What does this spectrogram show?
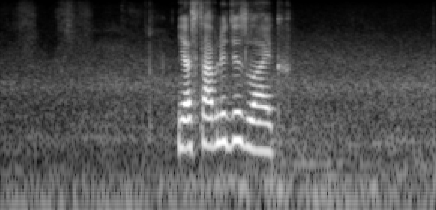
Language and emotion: Russian, neutral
